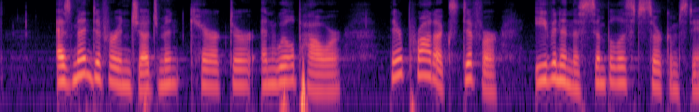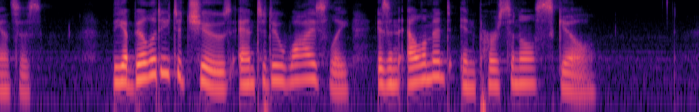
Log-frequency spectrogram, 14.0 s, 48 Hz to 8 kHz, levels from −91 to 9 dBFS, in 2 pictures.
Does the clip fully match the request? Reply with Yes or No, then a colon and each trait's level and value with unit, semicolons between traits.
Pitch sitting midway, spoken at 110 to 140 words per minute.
Yes: medium, 180 Hz; slow, 135 wpm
